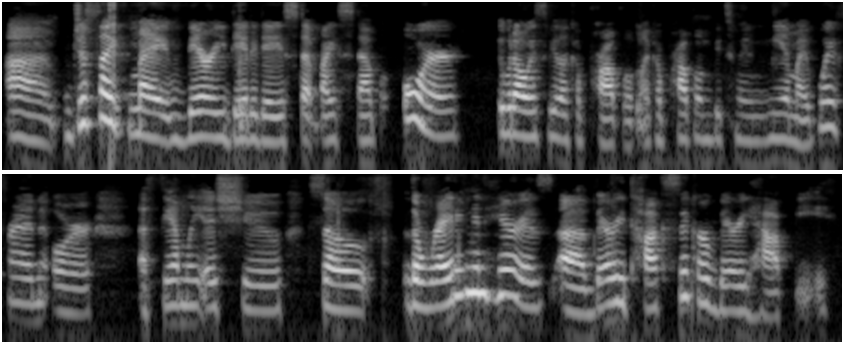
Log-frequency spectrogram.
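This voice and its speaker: A woman's voice: medium pitch, moderate pace, muffled recording. Young woman, vlogger. Mid-range voice, chatty journal read-aloud with wry, self-mocking commentary. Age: young adult. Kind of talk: casual chat to viewers, reading own journal aloud.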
